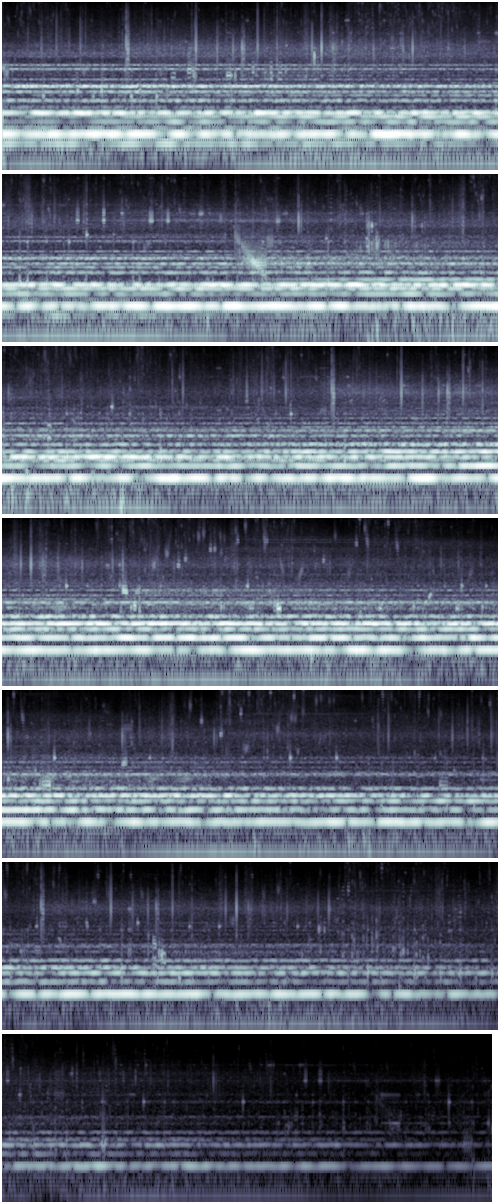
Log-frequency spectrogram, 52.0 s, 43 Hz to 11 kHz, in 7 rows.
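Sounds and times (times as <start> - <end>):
low synthesizer drone chord: 0.0 - 42.0
synthesizer ticks and blips: 0.0 - 50.0.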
